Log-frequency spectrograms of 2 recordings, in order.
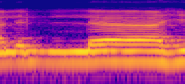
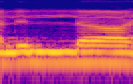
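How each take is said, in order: First: للہ with a short final ha; للہ ending crisply on a short ha; correct pronunciation. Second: للہ with the final ha wrongly lengthened; للہ ending in a long ha like a ya; wrong pronunciation. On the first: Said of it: "بلکہ اس کو اس طرح پڑھنا". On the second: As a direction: drag out the ha at the end of للہ. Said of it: "غلطی کرتے ہیں اور اس طرح پڑھتے ہیں". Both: Shown as a demonstration.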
